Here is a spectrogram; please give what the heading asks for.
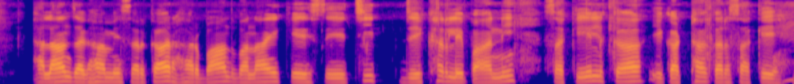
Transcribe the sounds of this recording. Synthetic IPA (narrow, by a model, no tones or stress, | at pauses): ʈʰəlaːnd͡ʒəɡʱamesəɾkaːɾɦəɾbãd̪bənaːekeset͡ʃit̪̚d͡ʒekʰəɾlepaːnisəkeːlkaekəʈʰːakəɾsəke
